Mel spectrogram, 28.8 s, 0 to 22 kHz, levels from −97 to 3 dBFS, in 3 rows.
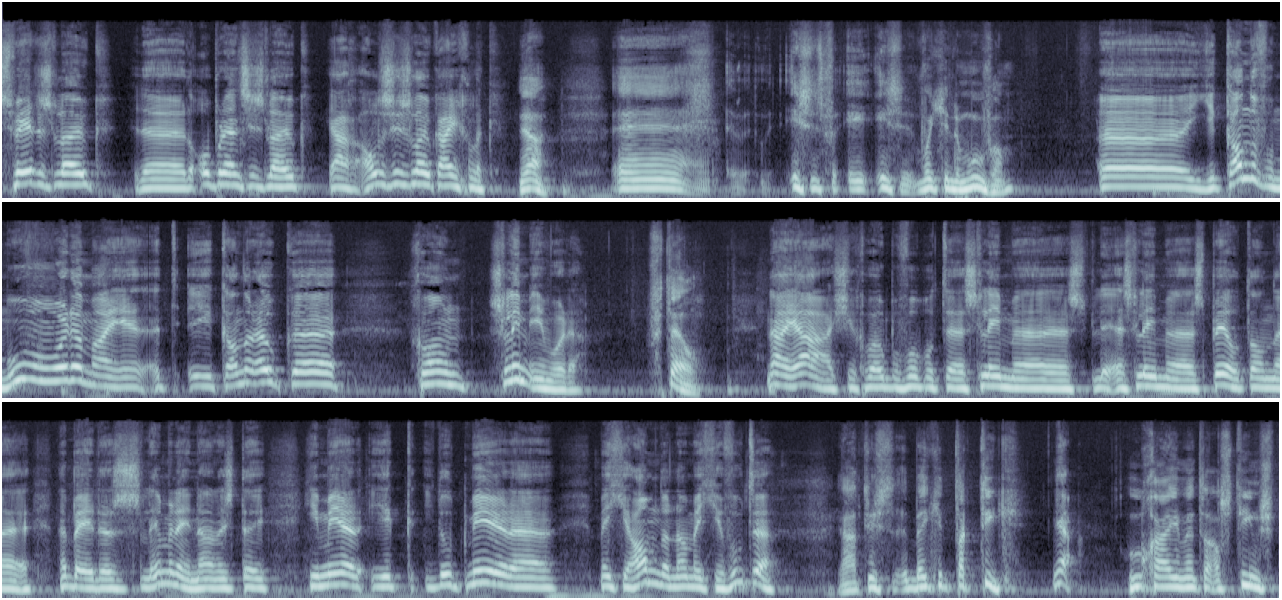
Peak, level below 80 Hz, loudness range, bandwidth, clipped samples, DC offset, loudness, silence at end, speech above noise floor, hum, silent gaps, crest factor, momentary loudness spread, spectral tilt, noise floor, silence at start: -4 dBFS; -44 dBFS; 3 LU; 15.5 kHz; under 0.1%; under 0.1%; -16 LUFS; 0 s; 30 dB; none; none; 12 dB; 9 LU; -5 dB/octave; -46 dBFS; 0 s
